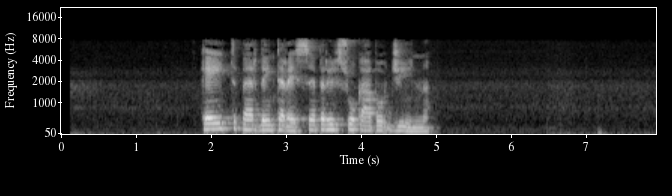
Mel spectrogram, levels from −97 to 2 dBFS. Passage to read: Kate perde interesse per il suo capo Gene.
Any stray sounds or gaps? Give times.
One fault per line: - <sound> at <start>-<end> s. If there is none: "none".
none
